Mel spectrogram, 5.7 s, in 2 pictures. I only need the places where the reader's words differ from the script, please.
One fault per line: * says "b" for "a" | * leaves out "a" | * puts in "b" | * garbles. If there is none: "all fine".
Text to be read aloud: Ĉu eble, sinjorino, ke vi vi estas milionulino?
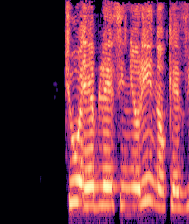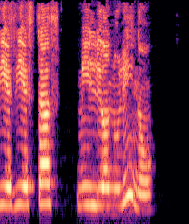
all fine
